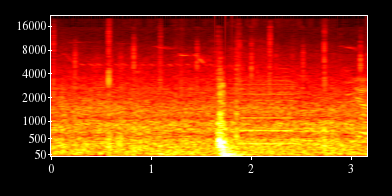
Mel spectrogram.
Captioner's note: door closes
